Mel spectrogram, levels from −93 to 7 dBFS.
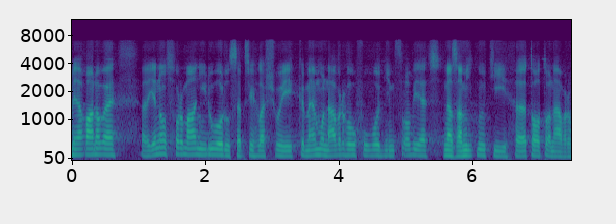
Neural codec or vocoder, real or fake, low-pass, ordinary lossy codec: codec, 16 kHz, about 1 kbps, DyCAST, with the encoder's durations; fake; 7.2 kHz; Opus, 64 kbps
